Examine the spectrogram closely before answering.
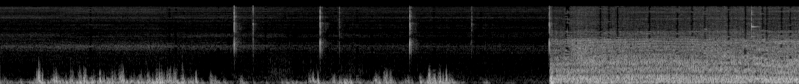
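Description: Propane hand torch lit about five and a half seconds in: a sharp pop as the gas catches, then a loud, steady roar of the flame with the gas open to working pressure. Before it catches there is low rumbling and a few light clicks.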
